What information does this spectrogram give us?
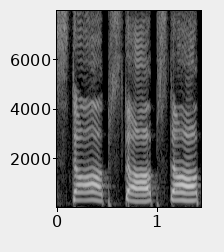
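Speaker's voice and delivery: play-acted, frantic, desperate, high, panicked shrieking. Recounting the moment on the phone with nine one one, retelling a panicked scream. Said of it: "I'm screaming on the phone".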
